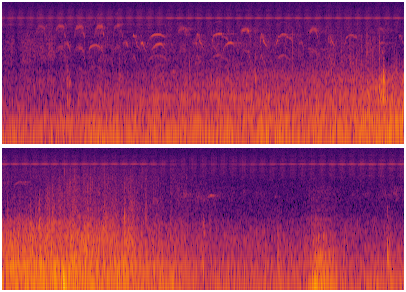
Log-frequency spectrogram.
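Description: Birds chirping in short repeated calls, then a car drives past. The sound of its engine and tyres swells to a peak about seven seconds in and fades away, and a single dull thump follows near the end.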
